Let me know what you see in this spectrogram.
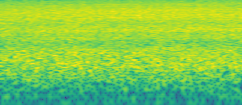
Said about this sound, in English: We're now standing above two waterfalls, which are careering water from Agill Dam to our left, down into Roundhill Reservoir to our right.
